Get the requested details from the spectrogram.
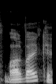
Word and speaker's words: Waalwijk: Und dann hatte ich eigentlich auf dem Schirm, dass ich Waalwijk, stimmt es, die Aussprache? – Waalwijk, ja.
